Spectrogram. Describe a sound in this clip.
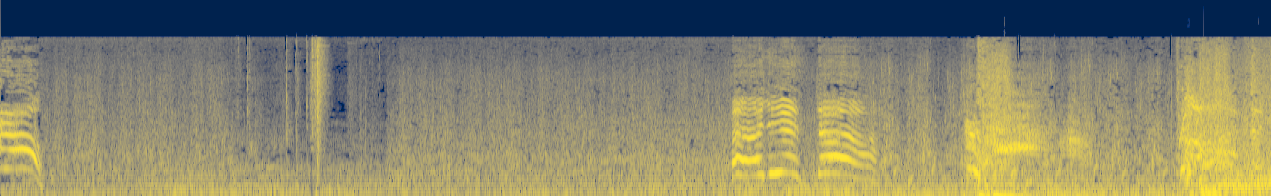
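A man wades through water with splashing steps.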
